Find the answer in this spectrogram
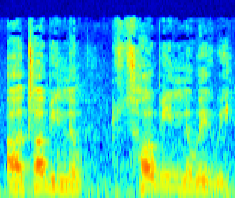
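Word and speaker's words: Tobe Nwigwe: I'm going to say his fucking name wrong. – Toby Nwigwe. – There we go. Thank you, because I was going to say his name wrong.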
